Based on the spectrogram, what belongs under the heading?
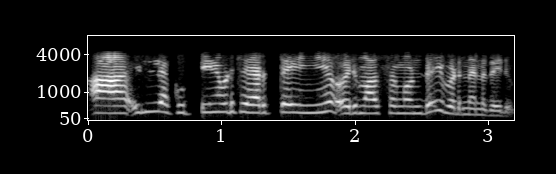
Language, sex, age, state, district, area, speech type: Malayalam, female, 45-60, Kerala, Kozhikode, urban, conversation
